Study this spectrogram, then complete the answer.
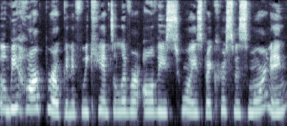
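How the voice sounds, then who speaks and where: A woman uses a put-on character voice, pitched high and delivered at a moderate pace. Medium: read story.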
